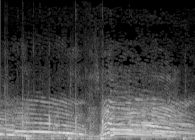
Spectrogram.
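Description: Dancers' long, high-pitched group cries, several voices together, each falling in pitch. There are two in a row, the second starting just past halfway, with sharp knocks in between.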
